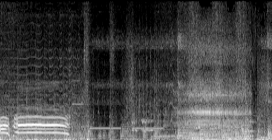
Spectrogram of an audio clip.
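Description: Cartoon robot voice holding a drawn-out, falling call for about a second, then a whirring, grinding machine sound effect of the recycling robot at work, over background music.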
